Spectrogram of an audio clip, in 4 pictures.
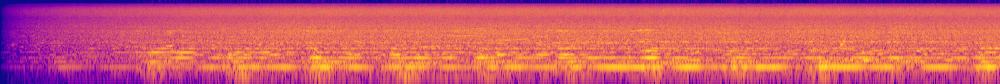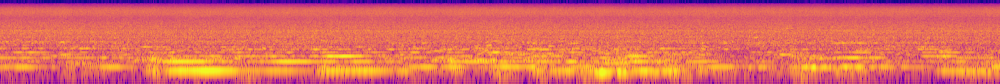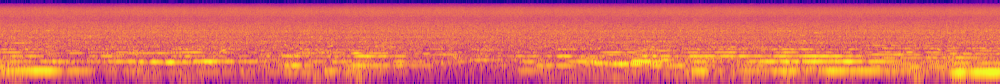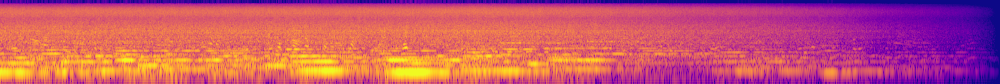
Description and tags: Versailles - Fountain - Bassin de Latone
Recorded during Musical Fountains Show at Versailles palace (by night).
Fountain (Bassin de Latone). Music playing in background.
Fountain, Summer, Versailles, Water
